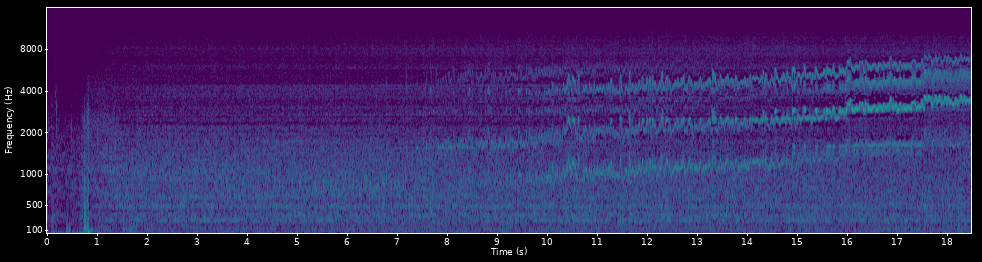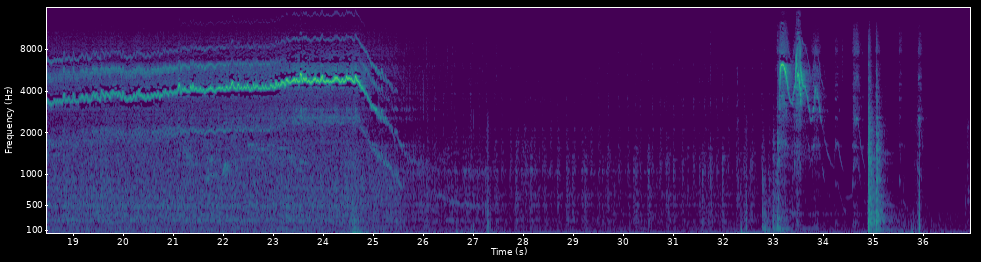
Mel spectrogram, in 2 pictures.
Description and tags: A teapot kettle whistling then taken off the stove.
